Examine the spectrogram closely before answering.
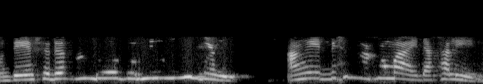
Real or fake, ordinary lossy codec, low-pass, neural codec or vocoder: real; MP3, 24 kbps; 3.6 kHz; none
